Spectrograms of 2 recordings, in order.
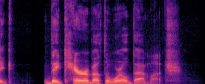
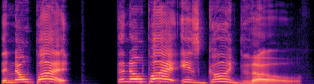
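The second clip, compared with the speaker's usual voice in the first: much higher and louder, slowing down; emphatic defense; 13 semitones higher, 4 dB louder, slower than usual. Real, not acted. To the video's narrator, insisting loudly and high that "no, but" is good. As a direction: insist it hard, like it's obvious.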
